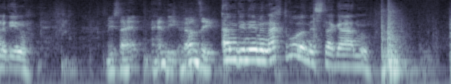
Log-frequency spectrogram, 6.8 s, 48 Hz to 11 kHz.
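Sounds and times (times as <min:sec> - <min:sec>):
speech: 0:00.0 - 0:00.6, 0:01.6 - 0:05.8
wooden wardrobe door thudding shut on a man: 0:05.7 - 0:06.2.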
